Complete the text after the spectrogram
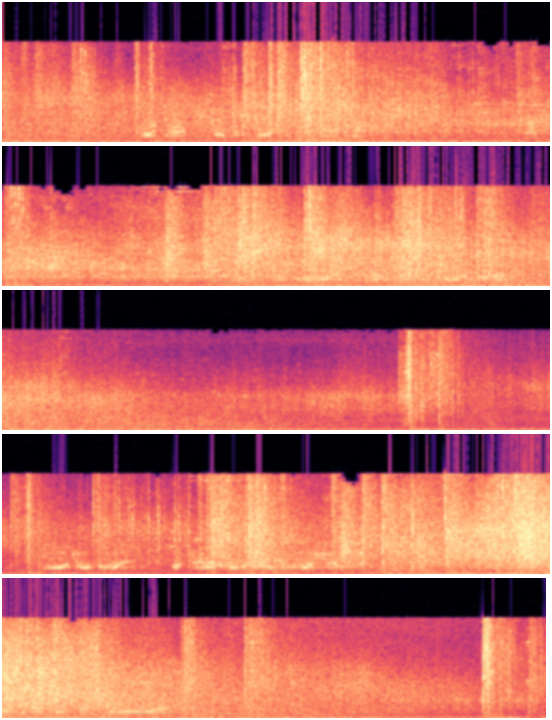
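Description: Naval guns fire in rapid bursts.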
